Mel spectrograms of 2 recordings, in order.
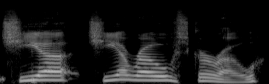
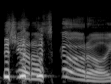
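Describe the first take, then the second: First: Halting, drawn-out attempt at "chiaroscuro"; butchered Italian. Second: Loud, high, hammed-up Italian accent; bad Italian accent. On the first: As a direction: stumble slowly through "chiaroscuro", raised and uncertain. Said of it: "fucking butcher this". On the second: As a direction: belt out "chiaroscuro" like a cartoon Italian. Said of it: "the shitty Italian accent". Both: Shown as a demonstration.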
